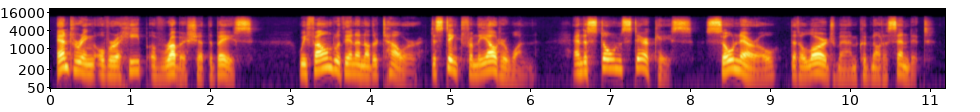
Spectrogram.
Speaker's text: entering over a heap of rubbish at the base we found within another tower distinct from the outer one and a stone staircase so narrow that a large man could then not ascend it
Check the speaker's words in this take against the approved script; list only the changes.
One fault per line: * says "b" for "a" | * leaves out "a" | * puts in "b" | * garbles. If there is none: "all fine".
* leaves out "then"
